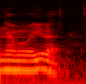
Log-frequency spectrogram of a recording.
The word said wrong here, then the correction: Lemuel: Can somebody read the name pronounced properly? Lemuel. Lemuel, I think it's out. Chapter 31 verse 1. Lemuel. Somebody read it? Who was reading it? Huh? King Lemuel. Lemuel, okay.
